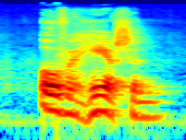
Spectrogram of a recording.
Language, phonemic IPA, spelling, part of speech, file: Dutch, /ˌoː.vərˈɦeːr.sə(n)/, overheersen, verb, Nl-overheersen.ogg
- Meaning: to dominate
